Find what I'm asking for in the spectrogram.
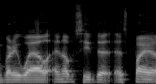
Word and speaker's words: Aspyr: Um, uh, made the uh, being worked on, developed by Aspyr. Uh, I think is how you say it. A S P Y R. I, I say Aspyr, but uh, you know, yeah, that sounds about right to me.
